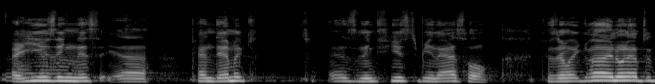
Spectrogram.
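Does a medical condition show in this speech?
Yes: cerebral palsy; cannot stand unaided, needs others holding upright, urinates seated into bottle, medical cannabis card in Canada.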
